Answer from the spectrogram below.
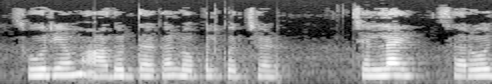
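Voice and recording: A natural voice, reading aloud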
